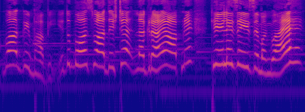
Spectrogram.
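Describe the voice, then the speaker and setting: Casting: woman as eager, excitable cartoon girl, high-pitched, music underneath. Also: moderate pace. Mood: excited. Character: excitable young sister-in-law, eager for street food. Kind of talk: Hindi cartoon story dialogue. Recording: music behind the voice.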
